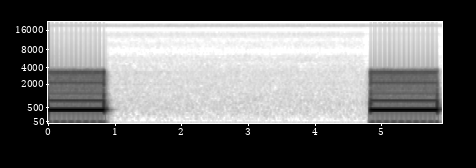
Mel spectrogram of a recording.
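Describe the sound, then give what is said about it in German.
Two steady telephone ringback tones, each about a second long, separated by a long silent gap, as a call rings out unanswered and goes to voicemail. No voices are heard. “Das Blinken hört auf und die Mailbox springt an.”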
